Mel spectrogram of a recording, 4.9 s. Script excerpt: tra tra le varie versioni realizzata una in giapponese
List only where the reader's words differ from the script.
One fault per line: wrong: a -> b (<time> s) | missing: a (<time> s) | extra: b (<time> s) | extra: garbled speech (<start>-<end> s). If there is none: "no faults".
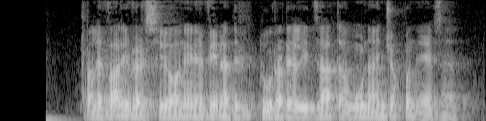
missing: tra (0.9 s)
extra: ne viene addirittura (1.9 s)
